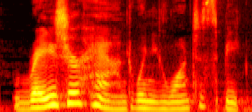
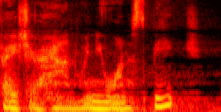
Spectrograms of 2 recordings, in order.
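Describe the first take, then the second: First: It is said in a strong, firm voice. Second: It is said in an ordinary, everyday voice. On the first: The request is expected to be followed. "here's a demonstration of strong voice" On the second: The request is only somewhat likely to be followed. "let's do a regular voice"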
